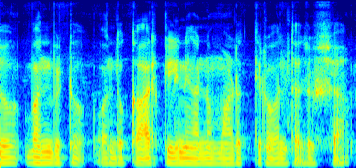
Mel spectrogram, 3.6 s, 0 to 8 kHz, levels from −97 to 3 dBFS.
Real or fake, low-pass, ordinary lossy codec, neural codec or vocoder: real; none; none; none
